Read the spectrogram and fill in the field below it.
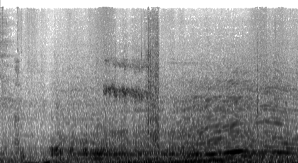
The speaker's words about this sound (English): Oh, that's just warming up the tyres before the start. That wasn't actually the start.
